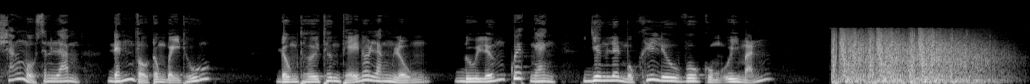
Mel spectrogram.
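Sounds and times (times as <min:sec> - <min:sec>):
speech: 0:00.0 - 0:02.2, 0:02.8 - 0:07.8
series of explosions: 0:08.3 - 0:10.3.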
